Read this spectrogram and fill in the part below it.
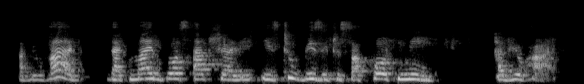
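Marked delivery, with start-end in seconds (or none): none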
